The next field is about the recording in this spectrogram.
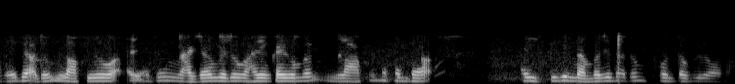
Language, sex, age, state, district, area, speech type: Manipuri, male, 30-45, Manipur, Kangpokpi, urban, conversation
